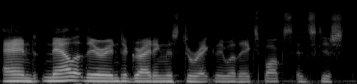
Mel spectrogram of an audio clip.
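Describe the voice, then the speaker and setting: Smooth-voiced man chatting about tech. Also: medium pitch, fairly even intonation, normal speed, no echo. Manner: easygoing, lots of fillers and restarts. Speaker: podcast co-host. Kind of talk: casual tech chat.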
